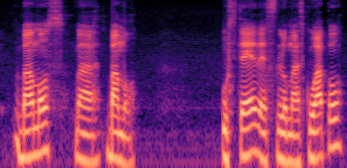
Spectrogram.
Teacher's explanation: la s no tiene sonido, no tiene valor fonético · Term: se come la s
